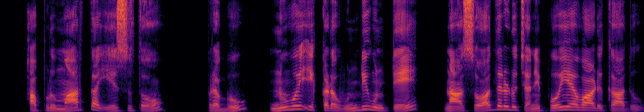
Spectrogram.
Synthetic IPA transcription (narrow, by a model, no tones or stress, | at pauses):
ɐpːuɽumaːɾt̪ɐje̞ːsut̪o̞ː | pɾɐbʱu | nuʋːuikːɐɽɐuɳɖiuɳʈe̞ː | naːsɔːd̪ɐɾuɽut͡ʃɐnipoːjɛːʋaːɽukaːd̪u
